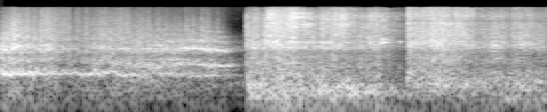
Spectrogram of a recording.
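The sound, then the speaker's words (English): A car skids with a sustained, screeching tire squeal, then after a split-second pause a loud crash of shattering glass and crunching metal follows, dense and noisy, with no voices. “There was no accident, by the way.”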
